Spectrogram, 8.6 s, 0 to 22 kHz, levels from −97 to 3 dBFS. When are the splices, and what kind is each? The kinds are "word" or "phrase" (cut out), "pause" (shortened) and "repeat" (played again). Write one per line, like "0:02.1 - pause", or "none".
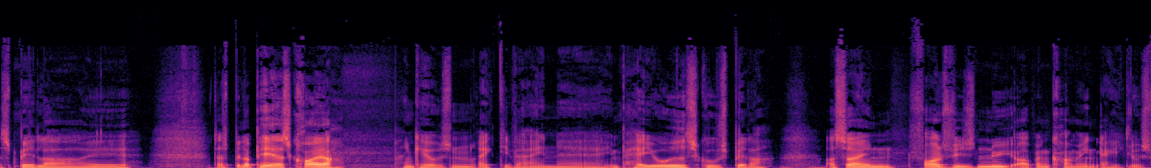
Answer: none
